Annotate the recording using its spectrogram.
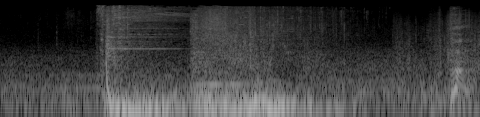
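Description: A magical burst crackles and shimmers.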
